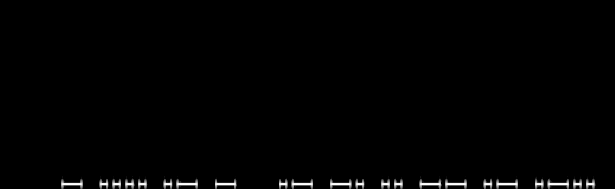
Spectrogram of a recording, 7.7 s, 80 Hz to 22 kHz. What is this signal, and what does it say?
Morse code, heard as a keyed tone, about 15 wpm, 700 Hz. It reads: THAT ANIMAL
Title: Sentences from Top 1000 Words - Review Part 1 - 15wpm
